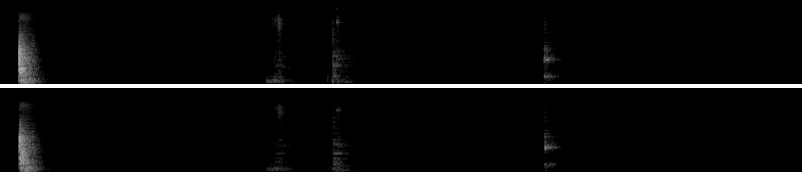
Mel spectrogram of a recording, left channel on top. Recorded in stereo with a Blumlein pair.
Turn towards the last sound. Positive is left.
turn(degrees=60)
